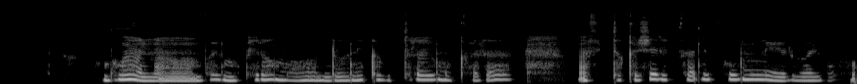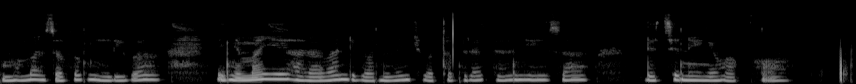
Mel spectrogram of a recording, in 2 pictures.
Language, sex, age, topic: Kinyarwanda, male, 18-24, health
